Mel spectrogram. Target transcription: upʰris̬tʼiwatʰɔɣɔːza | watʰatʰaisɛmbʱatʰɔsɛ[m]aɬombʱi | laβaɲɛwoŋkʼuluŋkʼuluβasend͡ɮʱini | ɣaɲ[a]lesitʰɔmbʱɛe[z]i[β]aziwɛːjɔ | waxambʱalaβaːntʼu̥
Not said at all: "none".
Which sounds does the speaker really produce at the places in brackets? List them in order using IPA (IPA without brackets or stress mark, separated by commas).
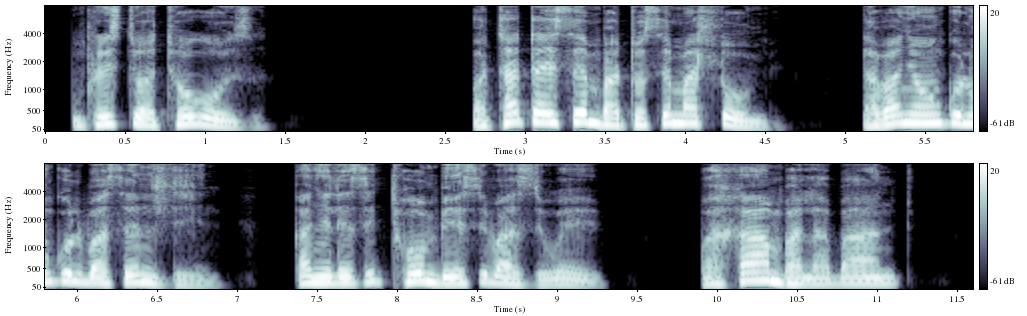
m, ɛ, s, β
